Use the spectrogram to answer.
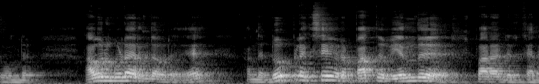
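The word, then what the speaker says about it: Dupleix: அவரு கூட இருந்தவரு அந்த டூப்ளக்ஸ் இவரை பார்த்து வியந்து பாராட்டி இருக்கார் இருக்காரு இவர் டூப்ளக்ஸ்ன்னு ஆங்கிலத்துல சொன்னாலும் டூப்ளே அப்படின்னுதான் அதனுடைய சரியான உச்சரிப்பு அவர் கூட இருந்தவரு இந்த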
